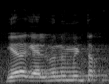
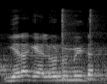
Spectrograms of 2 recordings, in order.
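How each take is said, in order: No difference in how they are said.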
